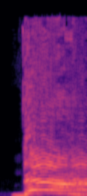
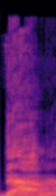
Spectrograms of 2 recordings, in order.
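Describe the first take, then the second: First: High, ringing one-word cry; bold shouted demand. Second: Said in the usual way. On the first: Acted. Small Hosain accepting the Koran from his father, bold shout. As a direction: fling the word out high and strong.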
